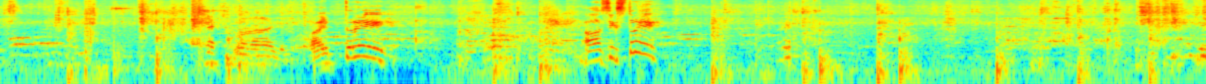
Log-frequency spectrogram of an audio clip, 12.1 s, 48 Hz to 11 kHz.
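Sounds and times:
sneakers on concrete: 0:00.0 - 0:05.9, 0:06.6 - 0:12.0
basketball bouncing: 0:04.6 - 0:05.7, 0:07.1 - 0:12.0.

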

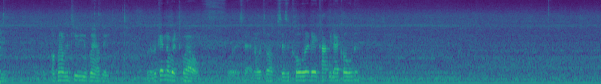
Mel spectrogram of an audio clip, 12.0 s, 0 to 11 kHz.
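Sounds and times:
air conditioner humming: 0:00.0 - 0:12.0.

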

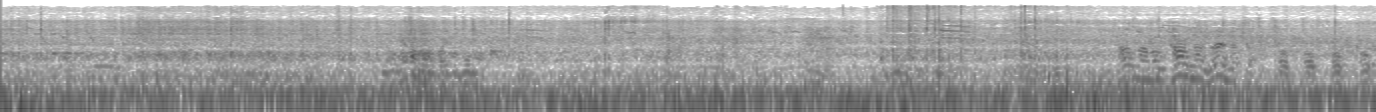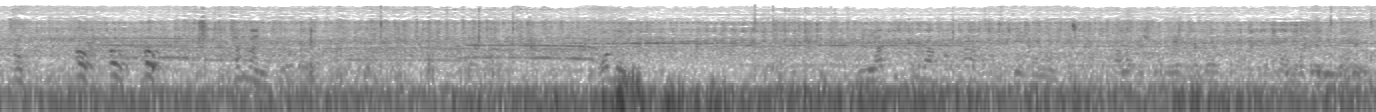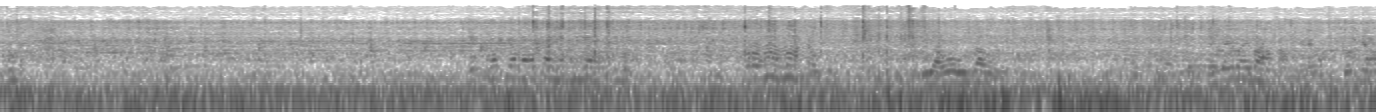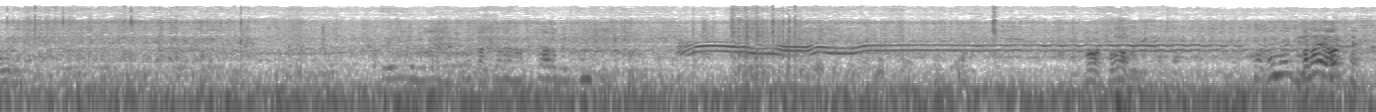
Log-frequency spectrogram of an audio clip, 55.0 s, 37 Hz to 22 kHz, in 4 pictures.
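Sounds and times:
distant voices calling out: 0:00.0 - 0:55.0.

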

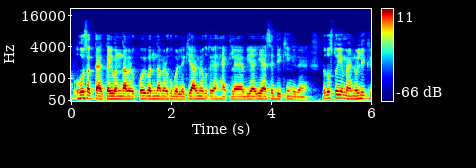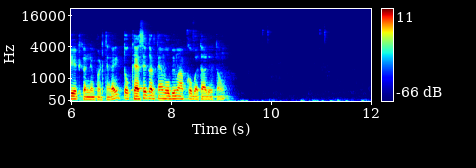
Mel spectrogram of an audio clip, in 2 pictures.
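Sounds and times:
faint computer mouse clicks: 0:09.8 - 0:10.2, 0:10.9 - 0:11.3.

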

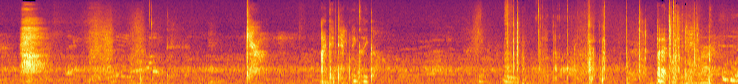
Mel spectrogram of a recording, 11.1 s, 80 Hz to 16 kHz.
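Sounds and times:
breathy exhale: 0:00.2 - 0:00.8.

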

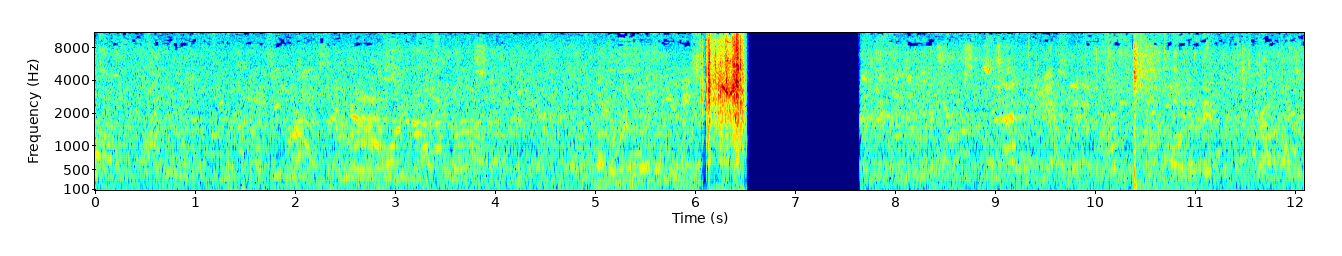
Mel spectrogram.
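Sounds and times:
crowd chatter: 0:00.0 - 0:06.5, 0:07.6 - 0:12.0
camera shutter click: 0:06.0 - 0:06.6.

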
